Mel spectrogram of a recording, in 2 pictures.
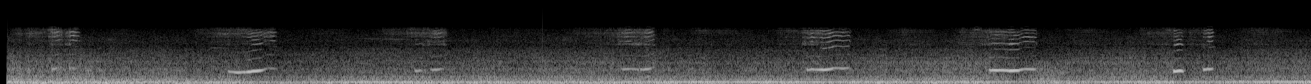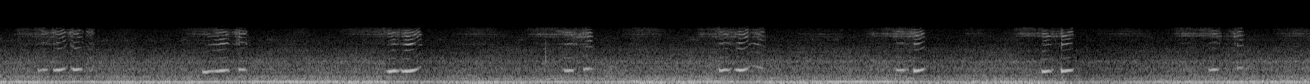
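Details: A 2-year-old child with stridor due to laryngomalacia has a regular high-pitched squeak on each breath in, about 32 a minute: inspiratory stridor.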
